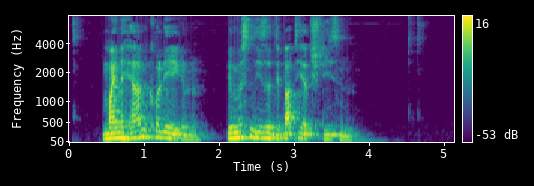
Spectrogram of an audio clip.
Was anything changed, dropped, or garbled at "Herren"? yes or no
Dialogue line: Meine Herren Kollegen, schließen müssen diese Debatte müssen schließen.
no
